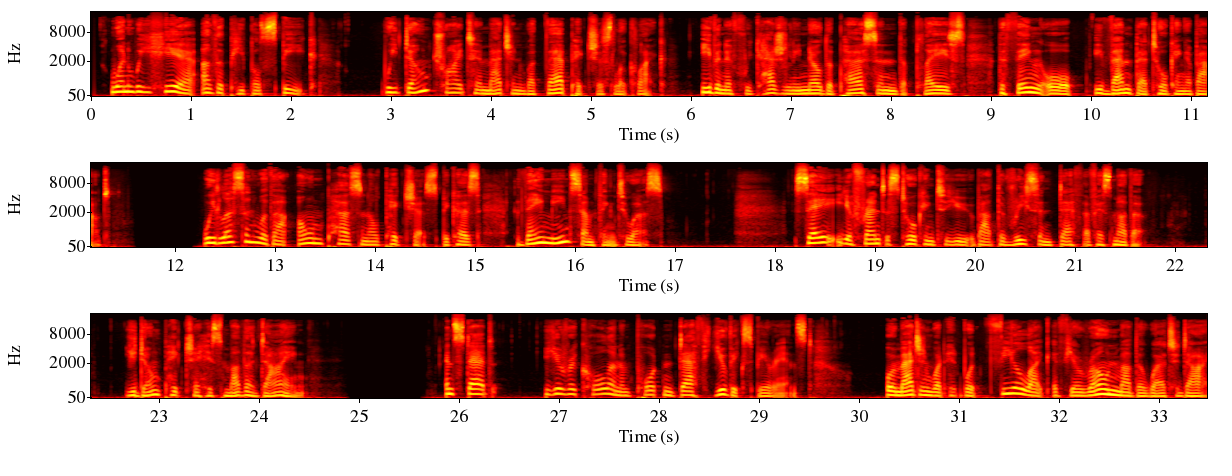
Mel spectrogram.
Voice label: trial british

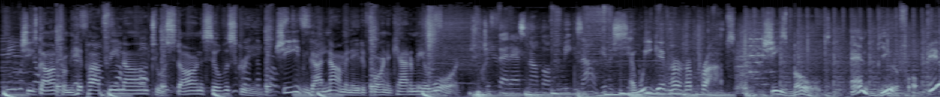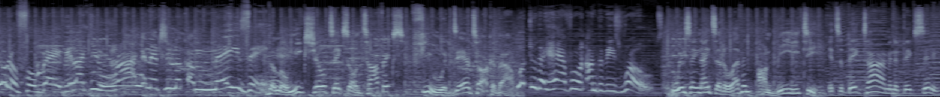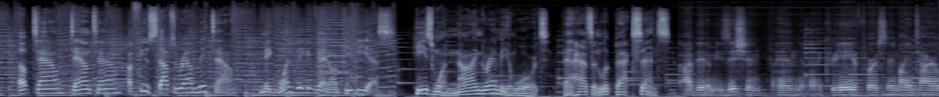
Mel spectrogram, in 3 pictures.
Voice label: voice over talent promo

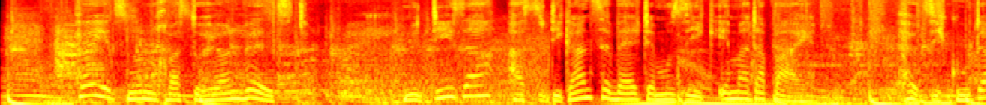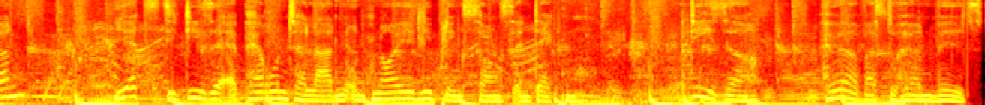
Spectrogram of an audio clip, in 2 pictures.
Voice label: Commercial, German; Commercial Deezer

